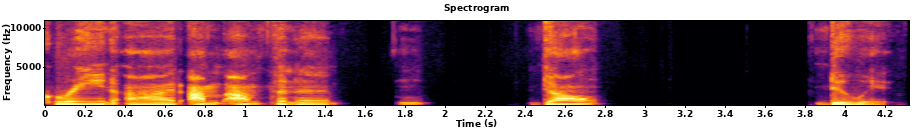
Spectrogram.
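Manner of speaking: loud warning. Acted. Reader warns the viewer about jealousy, loud and low. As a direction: shout the warning across the room.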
